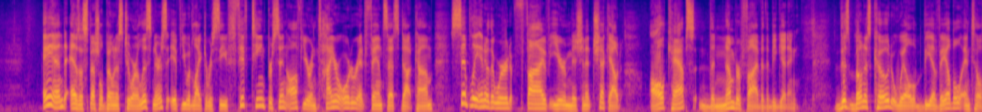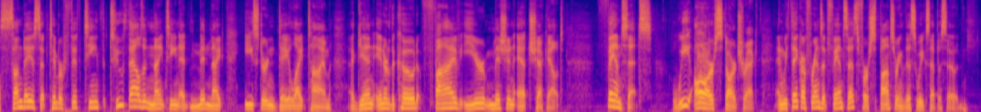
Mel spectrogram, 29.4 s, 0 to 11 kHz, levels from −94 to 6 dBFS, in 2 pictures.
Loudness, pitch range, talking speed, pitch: -19 LUFS, 105-145 Hz, 165 wpm, 125 Hz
